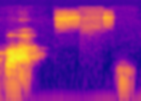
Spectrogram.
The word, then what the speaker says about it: Vox: I mean, to give you an example, we have a political party here called Vox, V-O-X. They call it Vox because, you know, V is pronounced B.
